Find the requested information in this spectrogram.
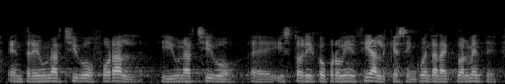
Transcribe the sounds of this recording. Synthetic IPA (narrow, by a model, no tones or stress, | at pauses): e̞̰nt̪ɾe̞unaɾt͡ʃiβ̞o̞fo̞ɾal | iunaɾt͡ʃiβ̞o̞ḭst̪o̞ɾiko̞pɾo̞β̞in̟θjalke̞seŋkwe̞nt̪ɾanak̚t̪ualment̪e̞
